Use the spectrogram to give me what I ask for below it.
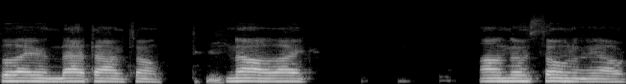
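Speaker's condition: ALS; wheelchair built, arriving in about a week; expects to lose speech, plans typed synthetic voice device; still speaks but less coherent and audible, will later type everything out

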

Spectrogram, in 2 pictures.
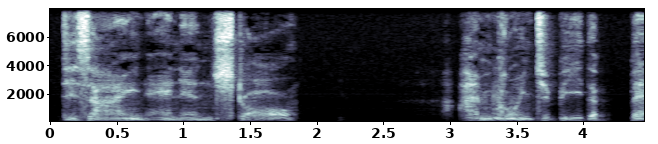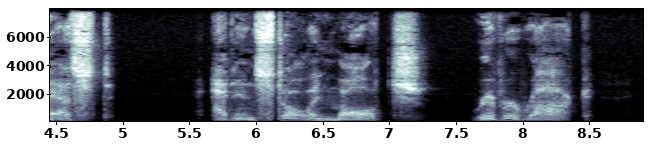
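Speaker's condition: Partial laryngectomy; taught to speak with tracheostomy tube

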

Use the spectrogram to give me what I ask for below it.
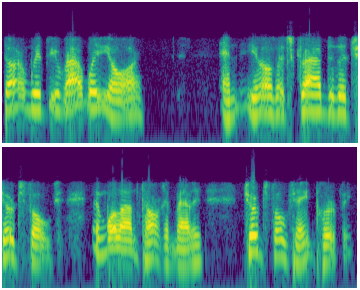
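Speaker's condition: Cerebral palsy; can't talk plain when nervous, cerebral palsy voice

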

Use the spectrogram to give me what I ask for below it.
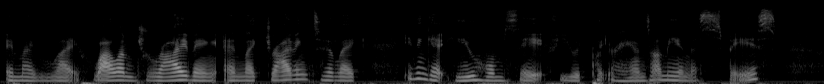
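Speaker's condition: Cleft lip and palate, unilateral

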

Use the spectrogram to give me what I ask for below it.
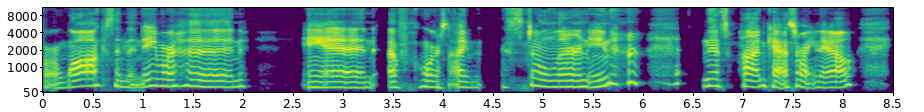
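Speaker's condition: ALS; 16 years since diagnosis

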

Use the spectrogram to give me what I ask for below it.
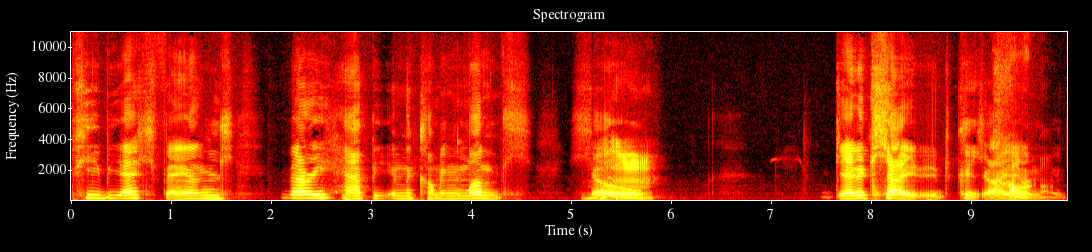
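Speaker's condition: Cerebral palsy; brain disorder, brain injury

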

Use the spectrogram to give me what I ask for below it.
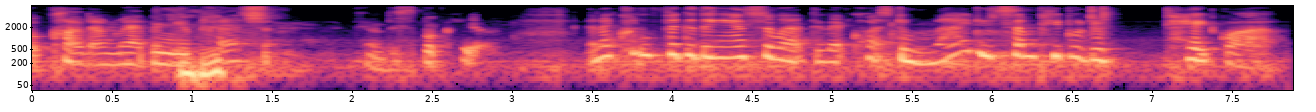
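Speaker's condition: Profound deafness, acquired, profound

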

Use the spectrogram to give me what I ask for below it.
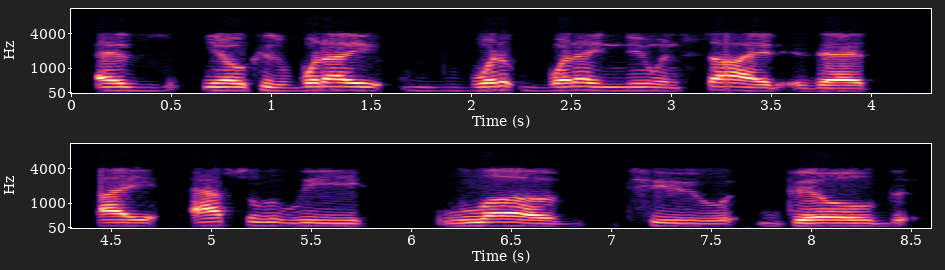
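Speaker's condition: Stutter; years ago caused strong fear of answering the phone; ongoing stutter evident in speech; frequent word and phrase repetitions, part-word repetitions, many fillers like um and uh; repeated words, blocks

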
